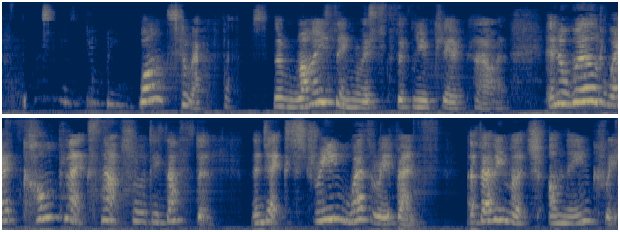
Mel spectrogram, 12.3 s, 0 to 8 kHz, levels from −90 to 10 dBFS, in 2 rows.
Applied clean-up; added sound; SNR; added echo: neural mask model DeepFilterNet 3.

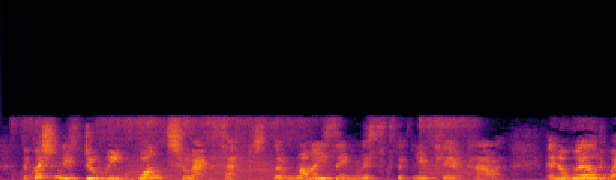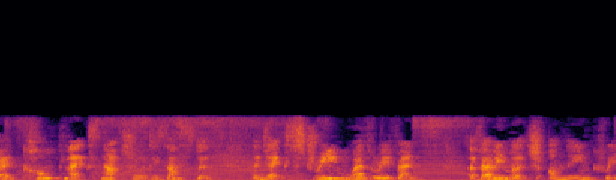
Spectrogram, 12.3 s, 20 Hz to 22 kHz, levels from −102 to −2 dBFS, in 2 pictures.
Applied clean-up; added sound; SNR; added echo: none; Tools; 18 dB; reverberation time 0.1 s.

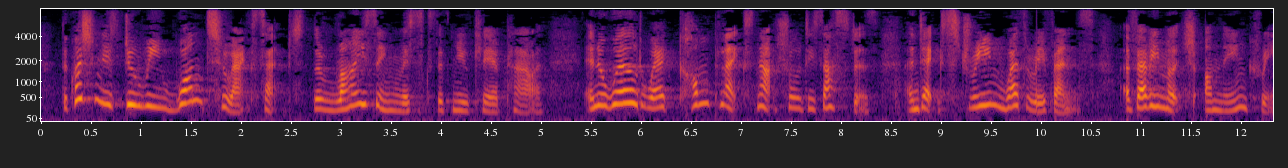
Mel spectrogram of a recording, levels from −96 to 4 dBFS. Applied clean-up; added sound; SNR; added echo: none; none; none; none.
